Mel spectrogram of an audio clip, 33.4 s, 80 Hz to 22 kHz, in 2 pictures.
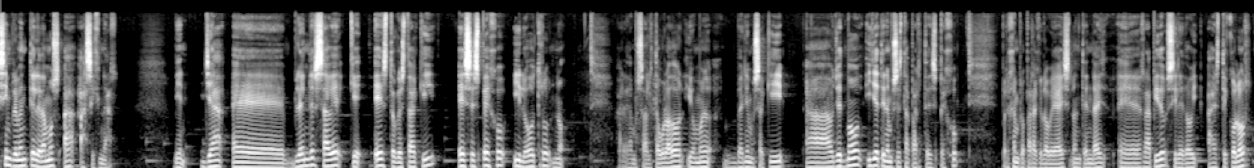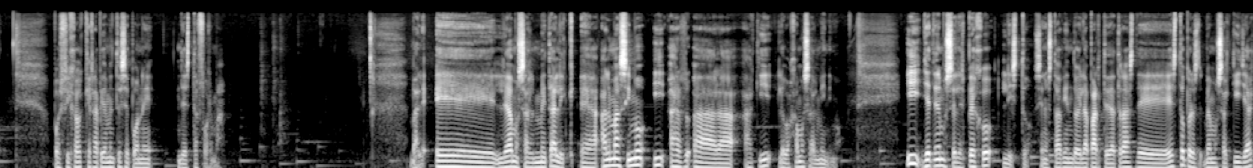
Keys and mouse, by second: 1.4 click, 8.6 Tab, 9.1 click, 13.4 click, 20.2 ctrl+z, 26.0 click, 29.3 middle click.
